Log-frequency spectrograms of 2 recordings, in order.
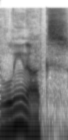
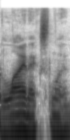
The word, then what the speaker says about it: Linux: much this side of lenux or Linux depending on how you an pronounce it it runs on pretty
